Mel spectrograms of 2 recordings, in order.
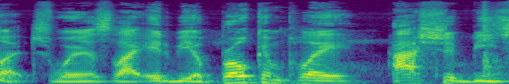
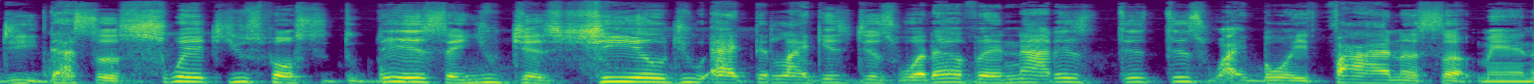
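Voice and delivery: play-acted, heated, angry rant, mild yell; 5 semitones higher than usual. Retelling yelling at a teammate during a game: retelling yelling at a teammate. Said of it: "I'm yelling at Melo like".

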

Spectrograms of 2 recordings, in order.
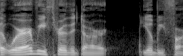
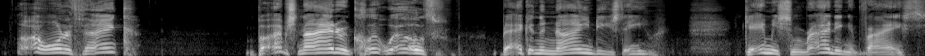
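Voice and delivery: put-on elderly man voice, higher pitched; 7 semitones higher than usual. Imitating a friend thanking two people at the Grammys: imitating Zach as an elderly man. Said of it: "This is the way he sounds".

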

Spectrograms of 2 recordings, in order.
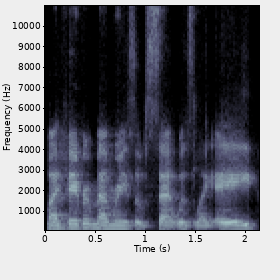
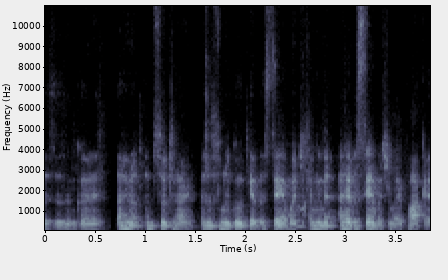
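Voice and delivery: put-on muttering under the breath, lower and quieter; 3 semitones lower, 7 dB quieter than usual. Retelling how Trevor muttered between takes: imitating Trevor muttering under his breath. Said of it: "Trevor would start talking under his breath".

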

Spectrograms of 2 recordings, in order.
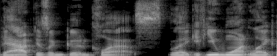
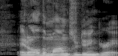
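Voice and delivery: ordinary talk

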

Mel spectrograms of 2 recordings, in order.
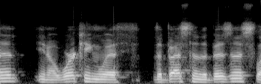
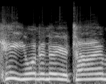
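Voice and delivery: put-on bubbly radio voice, high, fast, excited; 11 semitones higher than usual. Retelling what an excited radio guy said to the speaker, imitating an excited radio guy. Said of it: "the radio guy is like all excited".

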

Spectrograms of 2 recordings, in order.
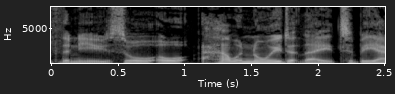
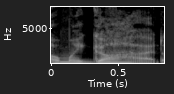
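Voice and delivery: really flamboyant, camp voice. Describing a satirical Trump dub, showing its voice: camp Sassy Trump voice. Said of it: "he just does it in a really camp voice".

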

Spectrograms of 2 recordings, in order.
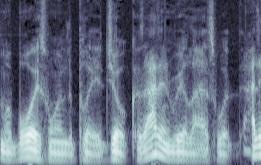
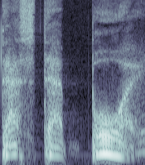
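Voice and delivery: mock schoolgirl shriek, high, raspy, rough, excited; 8 semitones higher than usual. Retelling how schoolgirls at halftime reacted on seeing him: imitating girls screaming. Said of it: "they started screaming".

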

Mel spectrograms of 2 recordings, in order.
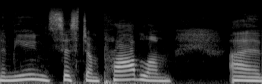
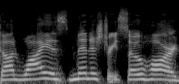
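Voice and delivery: put-on crying out, slower; 3 semitones higher than usual. Describing a vision of sitting on the end of a dock, retelling crying out to god. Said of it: "I'm like crying out to God".

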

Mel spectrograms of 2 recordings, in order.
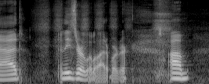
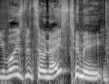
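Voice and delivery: dry, sarcastic reading in a raised voice; 4 semitones higher, 5 dB louder than usual. Reading out Kurt's line after picking him: sarcastic reading of Kurt's line. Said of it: "Maybe that was sarcastic".

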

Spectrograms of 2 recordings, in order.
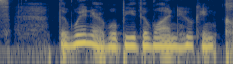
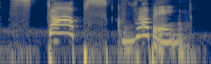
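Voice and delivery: very high-pitched, shrill troll yell. Long Nose yells at the trolls scrubbing the blackening shirt. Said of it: "Long Nose yelled".

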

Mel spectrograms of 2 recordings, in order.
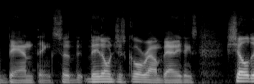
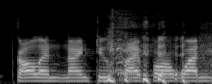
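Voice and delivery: put-on evil robot voice, higher pitched; 6 semitones higher than usual. Thanking a Twitter user who suggested the topic, reading his handle in Dr. Evil crossed with robot voice. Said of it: "That was like Dr. Evil crossed with a robot".

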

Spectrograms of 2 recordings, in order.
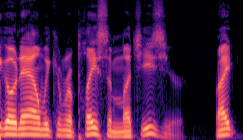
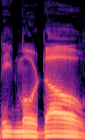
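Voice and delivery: put-on coach voice, pitched lower; 4 semitones lower, 3 dB louder than usual. Imitating a former Coastal Carolina head coach's catchphrase: imitating a Coastal Carolina coach. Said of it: "head coach of, um, Coastal Carolina? Like".

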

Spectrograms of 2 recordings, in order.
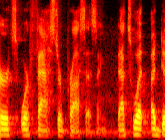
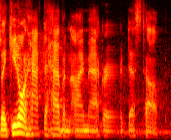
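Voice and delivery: ordinary talk

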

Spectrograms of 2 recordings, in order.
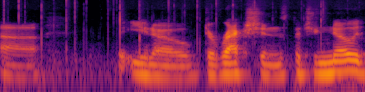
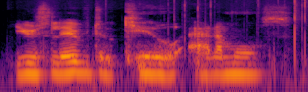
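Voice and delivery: quieter dark deity voice. The narrator voices Mir God speaking in a character's mind: dark voice of Mir God. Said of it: "you hear in your mind the dark voice of Mir God".

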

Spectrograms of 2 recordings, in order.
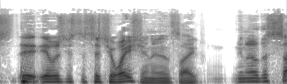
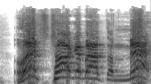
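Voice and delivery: shrill, loud, high yell; 13 semitones higher, 6 dB louder than usual. Imagining how Patrick would react to someone crying, doing a Patrick Creighton impression. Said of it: "It's a pretty good Patrick Creighton".

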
